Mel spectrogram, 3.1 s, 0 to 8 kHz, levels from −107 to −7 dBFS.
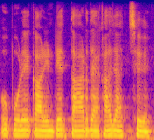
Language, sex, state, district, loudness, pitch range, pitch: Bengali, male, West Bengal, Alipurduar, -16 LUFS, 100-110 Hz, 105 Hz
